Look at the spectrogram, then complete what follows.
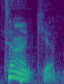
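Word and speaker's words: Thync: Oui, ça s'écrit pas pareil. Ça s'écrit T-H-Y-N-C. T-Y-N-C, donc j'ai pu être dû en français, c'est Tink. Voilà, Tink.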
